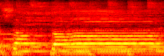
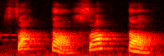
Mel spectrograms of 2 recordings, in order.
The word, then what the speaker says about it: 싹다: 싹다! 쌍시옷이 나오잖아요. 정확하게 발음하세요. 싹다!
